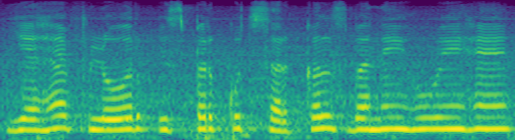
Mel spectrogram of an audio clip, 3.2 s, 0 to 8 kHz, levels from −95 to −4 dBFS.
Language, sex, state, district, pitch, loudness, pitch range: Hindi, female, Punjab, Fazilka, 240 Hz, -11 LUFS, 230-245 Hz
